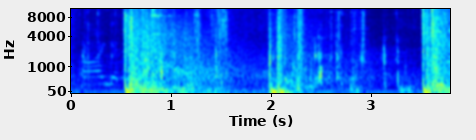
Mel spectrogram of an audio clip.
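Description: Double-barrel shotgun blasts in the video game Fortnite, three loud booming shots about a second and a half apart, each followed by a rumbling decay, with gameplay noise and faint chatter between them.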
